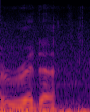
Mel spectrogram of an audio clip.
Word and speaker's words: Redoute: So, hey Beck, how's it pronounced? No, Redoute.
